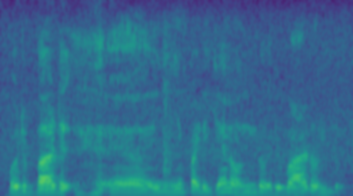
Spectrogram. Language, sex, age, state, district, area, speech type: Malayalam, male, 18-30, Kerala, Kollam, rural, spontaneous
